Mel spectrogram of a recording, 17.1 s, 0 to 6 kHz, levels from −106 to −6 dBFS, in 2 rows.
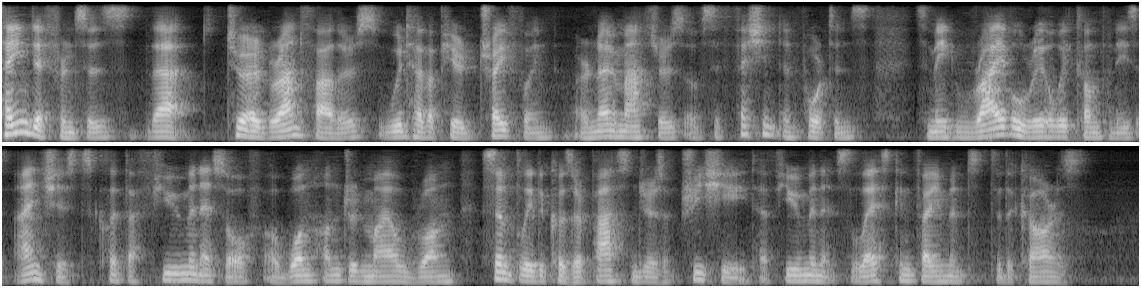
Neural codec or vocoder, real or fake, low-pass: codec, 16 kHz, 0.3 kbps, FocalCodec; fake; 5.4 kHz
